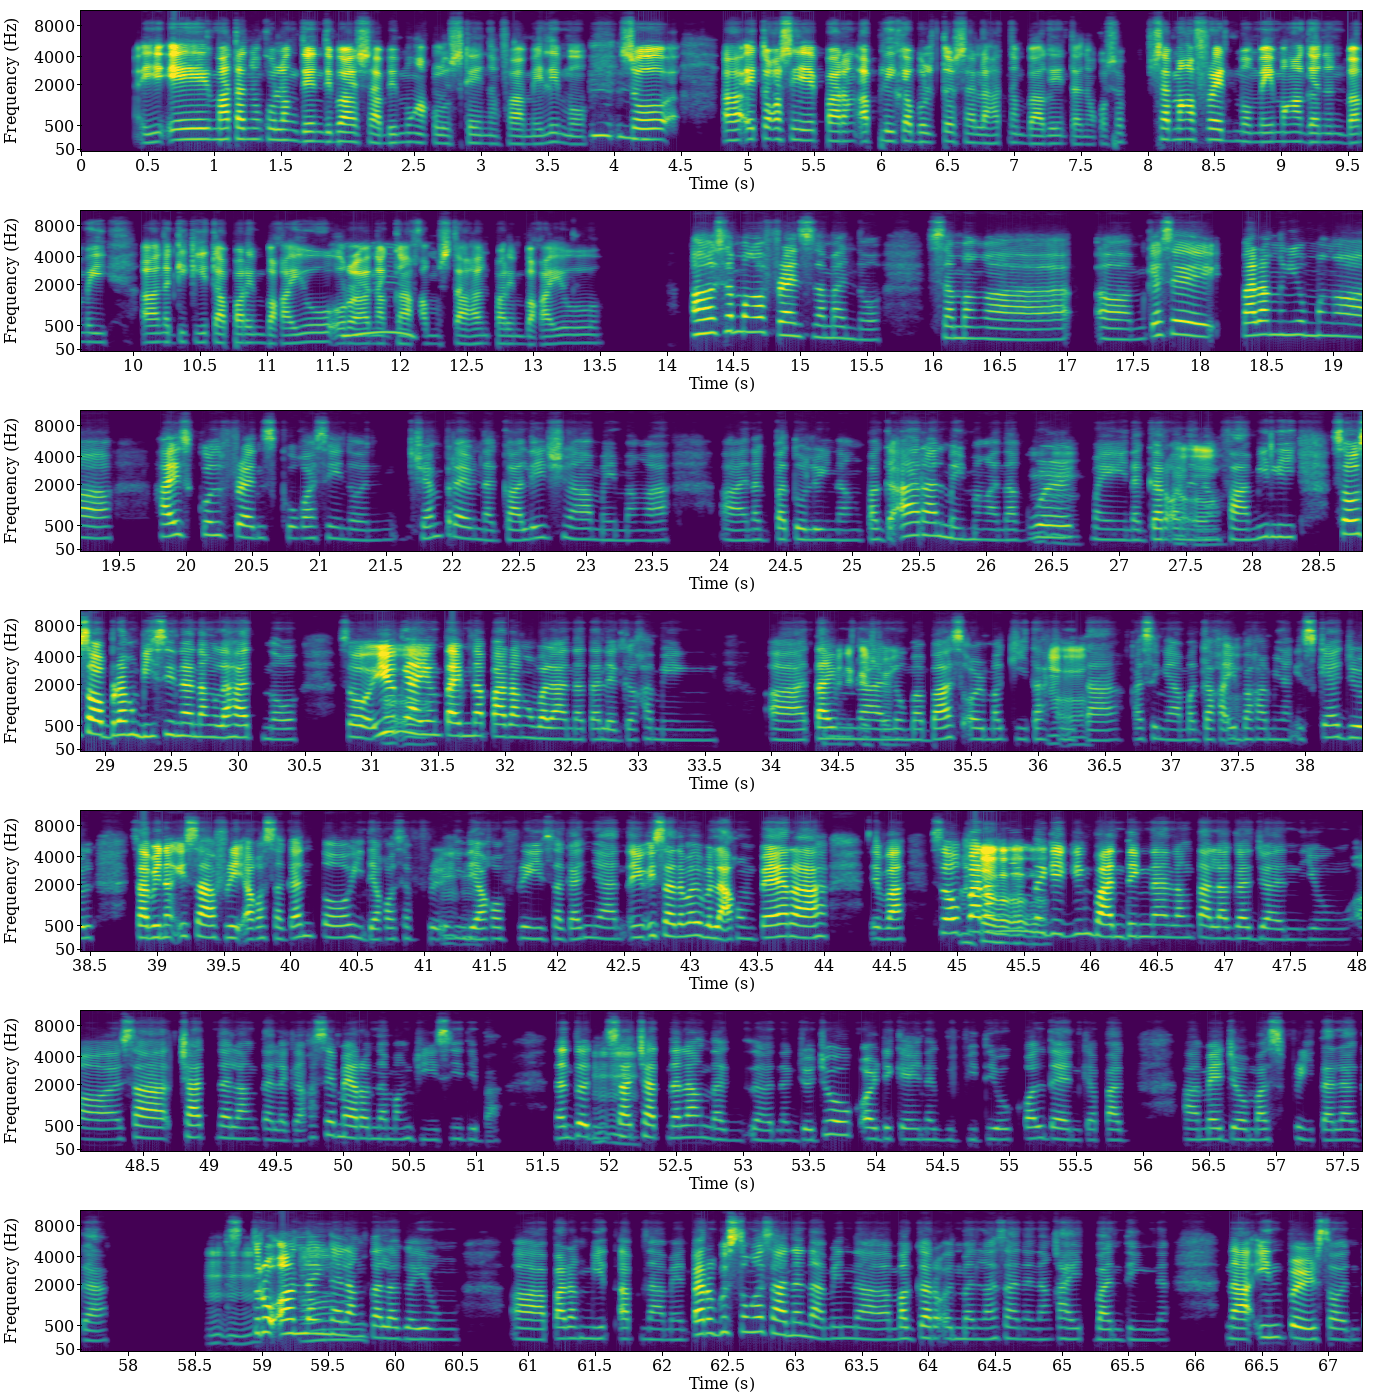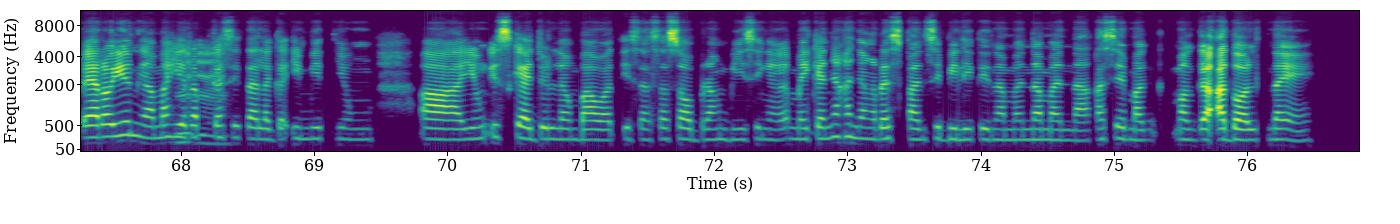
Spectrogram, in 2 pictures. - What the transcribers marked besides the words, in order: tapping
- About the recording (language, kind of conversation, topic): Filipino, podcast, Ano ang ginagawa ninyo para manatiling malapit sa isa’t isa kahit abala?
